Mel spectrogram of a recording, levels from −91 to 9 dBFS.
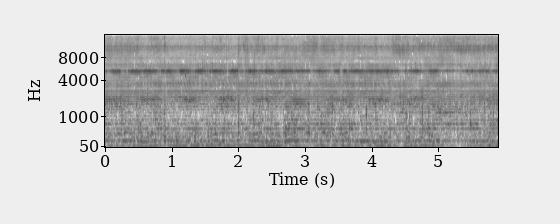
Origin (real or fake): fake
